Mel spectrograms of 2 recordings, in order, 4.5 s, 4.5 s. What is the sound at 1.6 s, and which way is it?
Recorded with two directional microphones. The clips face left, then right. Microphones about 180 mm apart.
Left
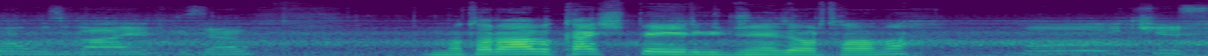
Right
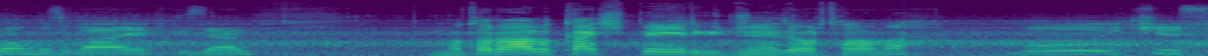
Speech, 10° right (ahead or behind).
